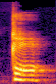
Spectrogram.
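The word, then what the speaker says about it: ق: or uvular plosive sound it is pronounced like ke but the time does not touch the soft palate as it does in pronouncing the k sound but the tongue touches the uvula can you remember how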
